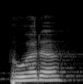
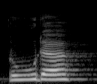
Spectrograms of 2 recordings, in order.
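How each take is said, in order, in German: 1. Der erste Vokal ist ein gleitender Diphthong uo. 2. Der erste Vokal ist ein einzelnes langes u. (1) "Die wurden im Mittelhochdeutschen auch noch so ausgesprochen" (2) "Auch im Rheinfränkisch-Hessischen spricht man diese einzelnen Vokale"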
